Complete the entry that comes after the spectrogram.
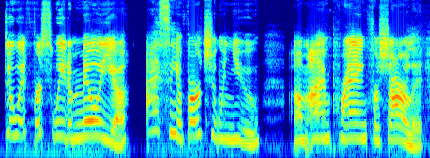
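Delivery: high, loud mock-dramatic plea; a hint of a theatrical villainess; Margaret quote. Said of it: "she says".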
